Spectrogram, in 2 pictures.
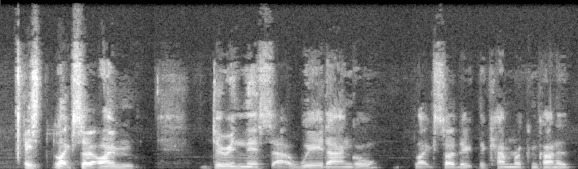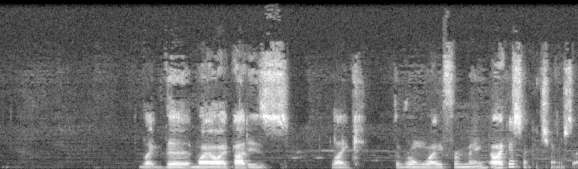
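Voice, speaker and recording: A man with a London accent talks at a medium pitch and moderate pace, with fairly even intonation. His loudness swings widely, and he takes long, frequent pauses. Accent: London English, milder than cockney. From north-west London. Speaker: tattoo artist. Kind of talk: live-stream drawing chat. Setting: live video stream. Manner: casual, filler-heavy.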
